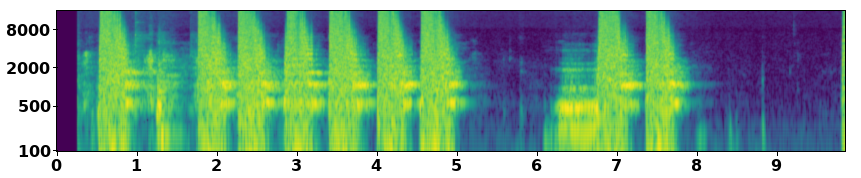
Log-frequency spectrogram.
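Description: A dog barks in a rapid series of loud, sharp barks, then pauses and barks twice more.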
